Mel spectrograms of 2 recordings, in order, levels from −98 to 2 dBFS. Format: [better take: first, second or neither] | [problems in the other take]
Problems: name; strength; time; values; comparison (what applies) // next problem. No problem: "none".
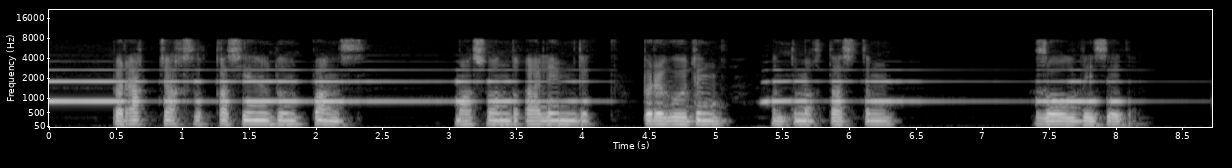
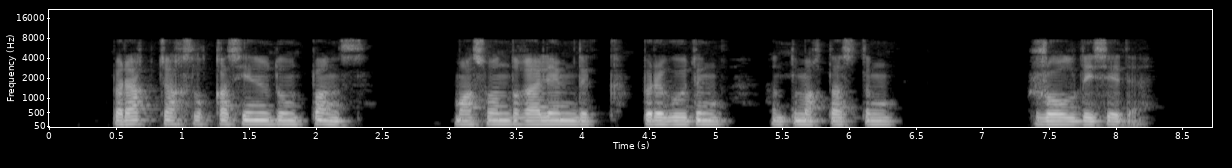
second | noise reduction (neural mask model RNNoise)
